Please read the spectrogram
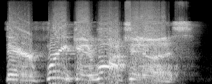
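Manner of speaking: high, full-volume alarmed shout; panicked yell. Acted. Someone realizing they are being watched, panicked yell.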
